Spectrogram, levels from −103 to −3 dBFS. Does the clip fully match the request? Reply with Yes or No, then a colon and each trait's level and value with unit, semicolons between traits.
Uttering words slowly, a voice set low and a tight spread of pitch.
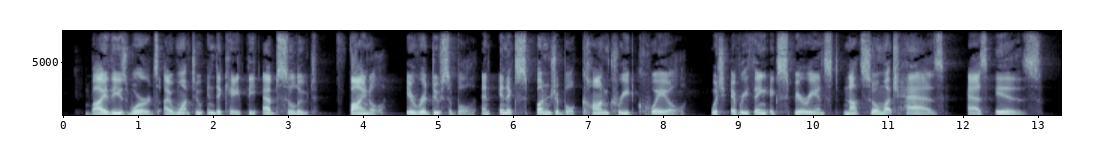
No: slow, 110 wpm; low, 125 Hz; average, 4.9 semitones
